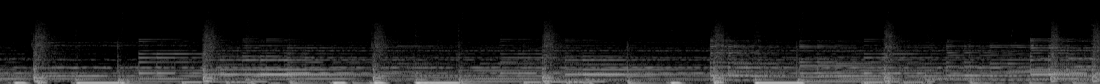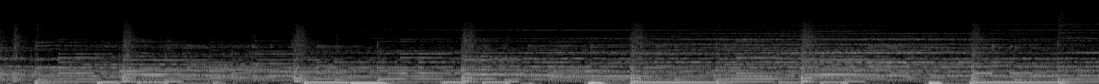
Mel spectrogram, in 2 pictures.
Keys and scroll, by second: 0.0-0.3 typing, 5.0-7.0 typing, 11.0-13.4 typing, 14.6-15.4 typing.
